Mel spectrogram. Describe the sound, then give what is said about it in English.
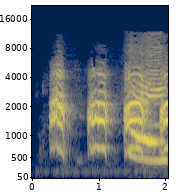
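A pet parrot squawks three times, harsh and raspy bursts separated by short pauses, the third call longer and more drawn out than the first two. “That's my parrot!”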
